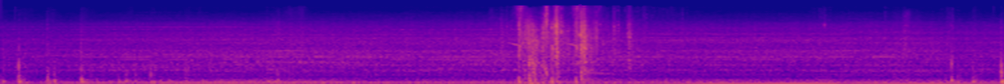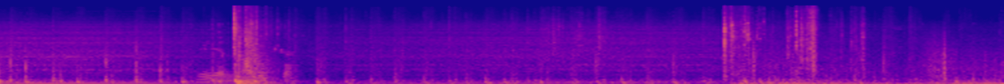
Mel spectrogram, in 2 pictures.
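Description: Footsteps thud on hard floors and paving.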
